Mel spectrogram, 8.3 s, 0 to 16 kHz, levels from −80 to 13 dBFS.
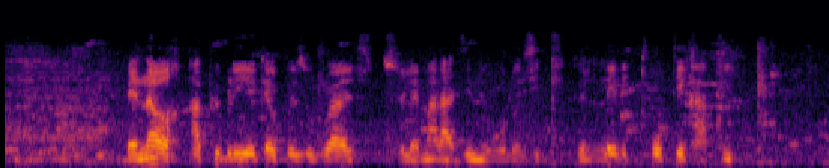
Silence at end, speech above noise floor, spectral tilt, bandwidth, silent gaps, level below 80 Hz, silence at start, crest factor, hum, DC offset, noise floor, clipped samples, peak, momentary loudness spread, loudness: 0.35 s; 26 dB; -7 dB/octave; 7.2 kHz; none; -64 dBFS; 0.05 s; 20 dB; none; under 0.1%; -47 dBFS; under 0.1%; -2 dBFS; 20 LU; -21 LUFS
